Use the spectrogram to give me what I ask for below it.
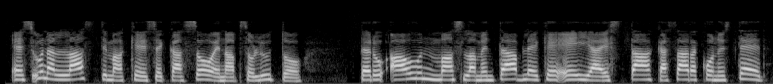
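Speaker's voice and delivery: a sly royal aside; Rudolph in Spanish. Acted.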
